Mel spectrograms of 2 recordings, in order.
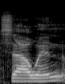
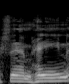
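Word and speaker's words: Samhain: from where we got sauwin or Sam Hayne as it's spelled but also classically and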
